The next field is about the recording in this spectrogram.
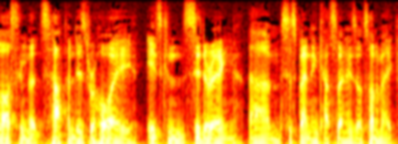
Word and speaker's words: Rajoy: The head of the Catalonian government has said he's going to declare independence, and now the Spanish Prime Minister Mariano Rajoy has said that he's thinking about suspending Catalonia's autonomy. – Sorry, I laughed at your pronunciation. – Yeah, it's Rajoy.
